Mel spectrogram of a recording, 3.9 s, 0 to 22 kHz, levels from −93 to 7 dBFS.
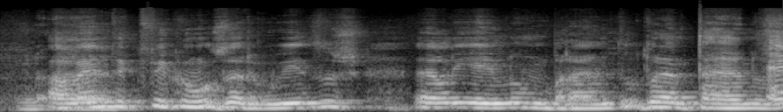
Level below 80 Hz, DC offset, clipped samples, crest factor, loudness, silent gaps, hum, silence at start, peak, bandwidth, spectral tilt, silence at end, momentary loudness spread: -60 dBFS; under 0.1%; under 0.1%; 12 dB; -16 LUFS; none; none; 0.1 s; -2 dBFS; 12.5 kHz; -7.5 dB/octave; 0 s; 6 LU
